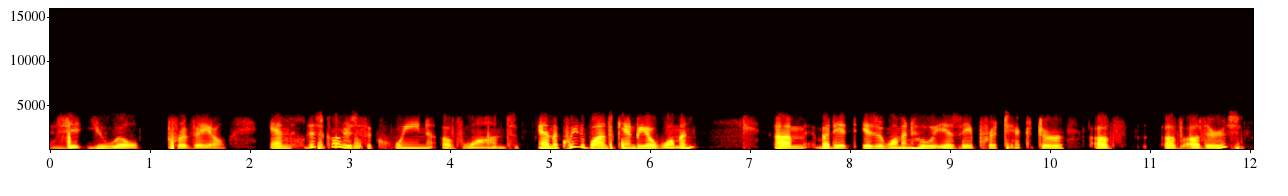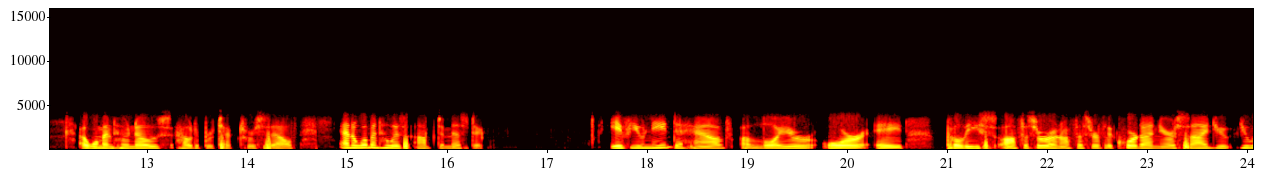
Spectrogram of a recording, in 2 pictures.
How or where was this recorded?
phone line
